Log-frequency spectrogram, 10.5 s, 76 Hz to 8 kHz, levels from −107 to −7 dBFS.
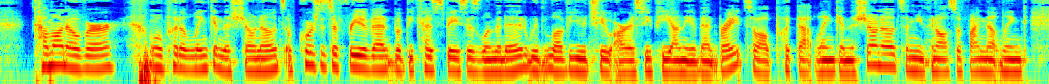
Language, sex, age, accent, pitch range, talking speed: English, female, 30-49, American, 150-175 Hz, 265 wpm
